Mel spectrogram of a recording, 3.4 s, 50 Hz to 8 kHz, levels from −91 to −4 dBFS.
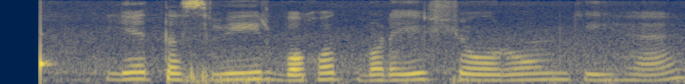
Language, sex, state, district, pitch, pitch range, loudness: Hindi, female, Haryana, Charkhi Dadri, 220 Hz, 200-230 Hz, -21 LUFS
